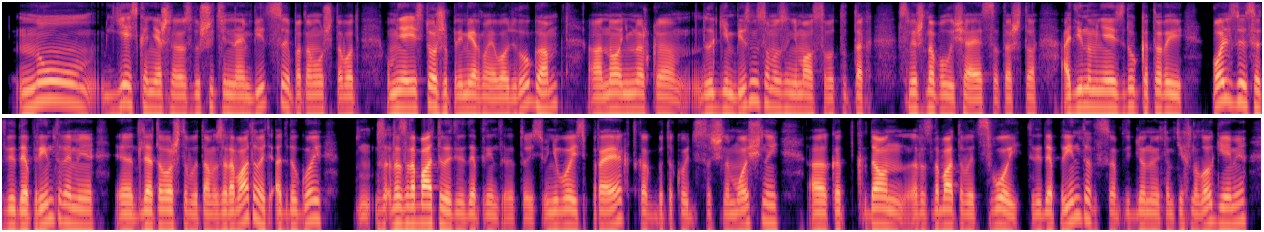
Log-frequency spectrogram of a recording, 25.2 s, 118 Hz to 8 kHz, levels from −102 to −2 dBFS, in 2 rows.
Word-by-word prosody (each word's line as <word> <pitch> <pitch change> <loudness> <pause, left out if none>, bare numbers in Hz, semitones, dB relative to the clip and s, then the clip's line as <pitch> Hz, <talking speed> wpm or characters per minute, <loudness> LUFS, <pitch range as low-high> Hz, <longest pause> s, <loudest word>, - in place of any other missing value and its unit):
Ну, 190 +3 0
есть, 150 +9 -1
конечно, 135 -3 -1
разрушительные 125 +1 -2
амбиции. 155 +8 -4
Потому 125 -2 -3
что 115 - -5
вот 120 -2 -1 0.3
у - - -9
меня 145 +2 +6
есть 145 -1 +2
тоже 155 -5 +3
пример 125 +1 +1
моего 115 0 0
друга, 155 - 0 0.3
э, 115 0 +1
но 130 +3 +2
немножко 125 -3 -2
другим 135 +1 -4
бизнесом 170 - -3
он 145 - -2
занимался. 125 -3 -2
Вот 110 - -7
тут - - -17
так - - -1 0.2
смешно 140 0 0
получается, 110 -4 0
то 115 - -4
что 115 0 -4 0.2
один 145 +6 +2
у - - 0
меня 145 0 +2
есть 135 -3 +1
друг, 155 -1 -5
который 135 -2 0 0.3
пользуется 185 -6 +3
3D-принтерами, 130 +2 0 0.2
э, 110 0 0
для 120 +4 +4
того, 130 0 +4
чтобы 120 -2 -3
там 110 -1 -1
зарабатывать, 120 - +4
а - - 0
другой, 145 +10 -2 0.3
м, - - -10
разрабатывает 145 -3 +7
3D-принтеры. 110 -3 -5
То 95 - -10
есть 95 - -9
у - - -8
него 125 +3 -1
есть 120 -2 -2
проект, 125 +9 +4
как 120 -3 -4
бы 115 - -10
такой, 115 - -8
достаточно 110 0 -5
мощный, 135 +6 -1 0.3
э 115 0 +4
к 125 - -2
когда 140 0 +5
он 125 -4 0
разрабатывает 115 -1 +2
свой 125 -4 0
3D-принтер 135 - -1
с - - -12
определенными 115 0 -5
там 110 0 -10
технологиями, 140 +8 -2
125 Hz, 165 wpm, -24 LUFS, 115-145 Hz, 0.3 s, разрабатывает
